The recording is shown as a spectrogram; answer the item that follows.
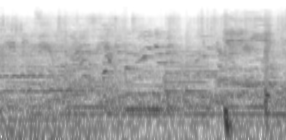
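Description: Children's voices chattering and calling out in a crowd, over background music with long held notes. A short low thump comes near the end.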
